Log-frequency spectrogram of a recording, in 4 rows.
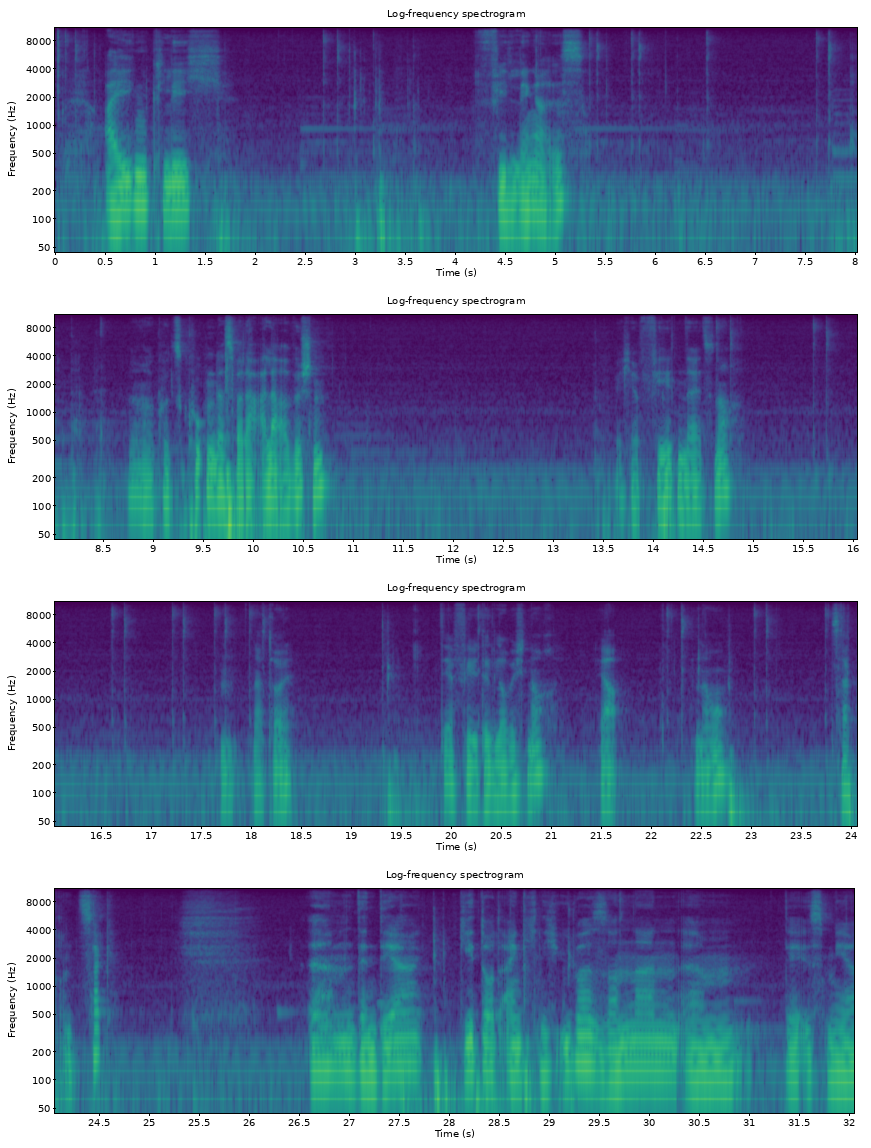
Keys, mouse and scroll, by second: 0.1 middle click, 0.8-1.9 right drag, 1.9 middle click, 2.7-4.0 right drag, 3.3 middle click, 5.3-8.3 drag, 9.7 KP_Decimal, 14.6-19.8 right drag, 19.7 middle click, 20.3-22.1 drag, 23.0-25.3 right drag, 27.9 KP_3, 28.5-29.7 middle drag, 29.7-31.7 drag.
